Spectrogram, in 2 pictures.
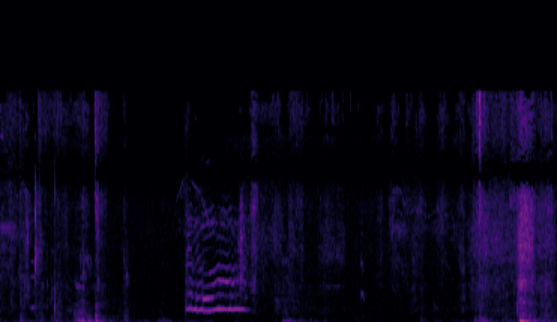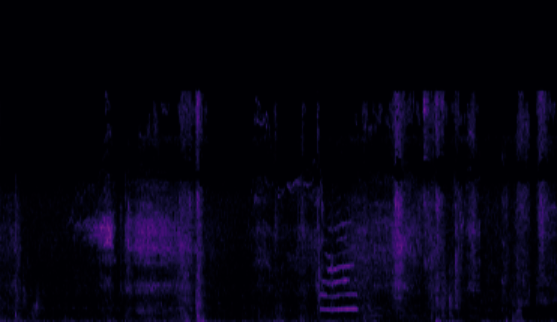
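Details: Black female cat with a congenital heart condition, kept indoors after rescue as a kitten, offering a farewell greeting: two faint wavering meows about nine seconds apart amid quiet room noise and a dull thump.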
